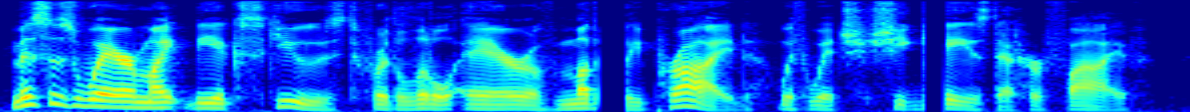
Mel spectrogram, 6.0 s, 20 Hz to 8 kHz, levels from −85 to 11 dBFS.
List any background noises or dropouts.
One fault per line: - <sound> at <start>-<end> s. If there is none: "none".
- dropout at 3.0-3.1 s
- dropout at 4.6-4.7 s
